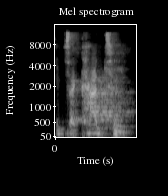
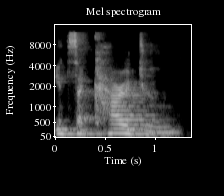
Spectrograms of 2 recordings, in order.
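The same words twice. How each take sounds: First: It has a British accent, with the R dropped. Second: It has an American accent, with the R sounded. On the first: "But with British, they just say it's a cartoon" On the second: "With American accent we say it's a cartoon"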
